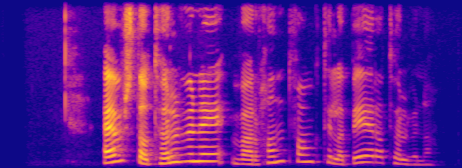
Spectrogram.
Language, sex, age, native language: Icelandic, female, 40-49, Icelandic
